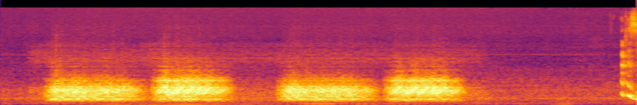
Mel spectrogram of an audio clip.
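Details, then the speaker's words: Lung auscultation teaching recording of bronchovesicular (mixed) breathing: inspiration and expiration about equal in length and loudness, sometimes separated by a silent interval, heard when solid lung tissue lies deep. "inspiratory and desperate results about equal in lengths at times separated by a silent interval and differences in patient intensity are often more easily detected during expiration"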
